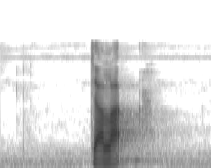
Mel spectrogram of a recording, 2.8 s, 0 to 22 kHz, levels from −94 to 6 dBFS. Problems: echo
